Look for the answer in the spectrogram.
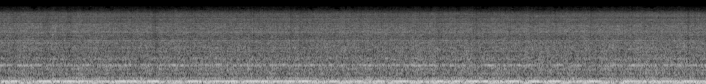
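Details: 1967 Nova with 2002 Camaro LS1, 2010 Camaro in-tank pump run by Fuel On Demand at 58 psi, about 50% duty and 4 A at idle; steady even low rumble, no misses, knocks or surges; normal idle.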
